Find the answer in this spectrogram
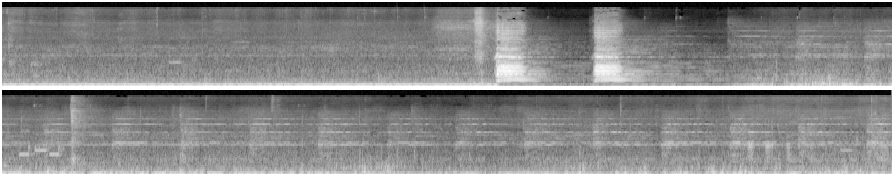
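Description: Steady low rumble of a diesel passenger train, broken by two short, loud train-horn blasts about five and six seconds in. Afterwards a quieter rumble with faint steady high-pitched tones continues as a train approaches the platform.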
